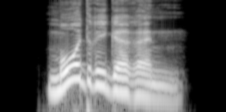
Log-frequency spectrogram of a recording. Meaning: inflection of modrig: 1. strong genitive masculine/neuter singular comparative degree 2. weak/mixed genitive/dative all-gender singular comparative degree
- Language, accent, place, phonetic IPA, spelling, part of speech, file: German, Germany, Berlin, [ˈmoːdʁɪɡəʁən], modrigeren, adjective, De-modrigeren.ogg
